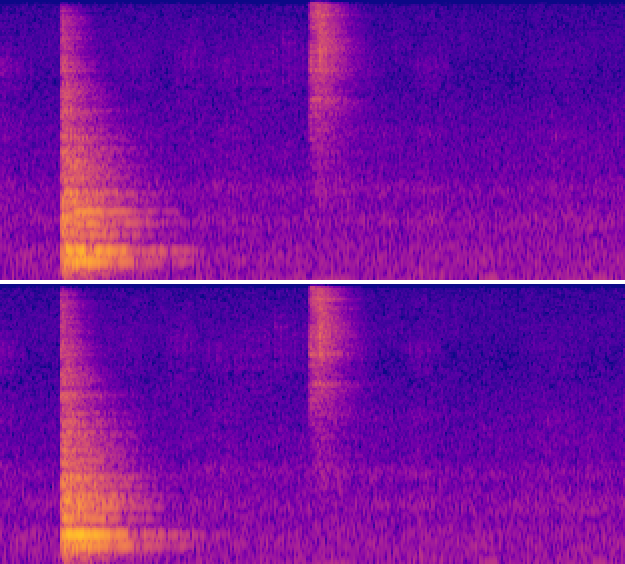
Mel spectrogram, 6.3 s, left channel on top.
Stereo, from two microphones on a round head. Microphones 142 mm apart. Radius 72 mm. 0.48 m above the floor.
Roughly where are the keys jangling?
Centre.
